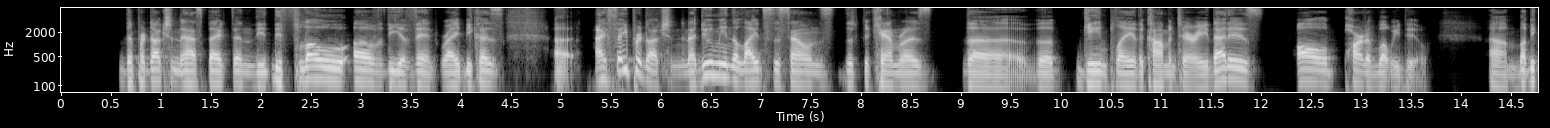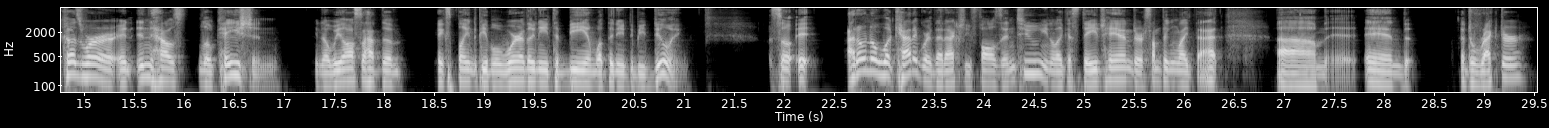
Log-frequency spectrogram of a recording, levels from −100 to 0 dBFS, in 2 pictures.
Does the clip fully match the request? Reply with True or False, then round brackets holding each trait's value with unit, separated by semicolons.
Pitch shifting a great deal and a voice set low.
False (3.3 semitones; 115 Hz)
